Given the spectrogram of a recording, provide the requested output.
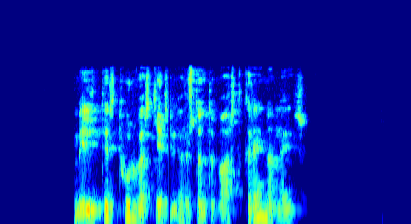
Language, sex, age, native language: Icelandic, male, 40-49, Icelandic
